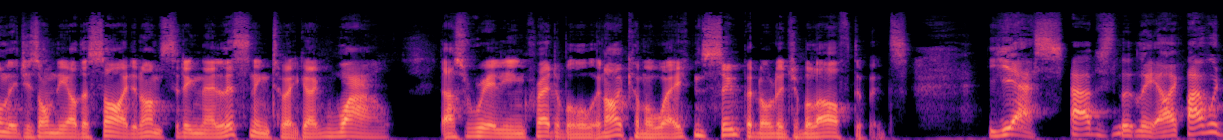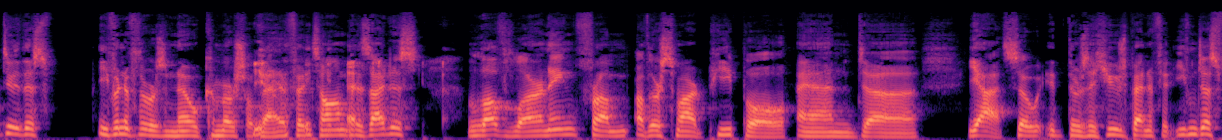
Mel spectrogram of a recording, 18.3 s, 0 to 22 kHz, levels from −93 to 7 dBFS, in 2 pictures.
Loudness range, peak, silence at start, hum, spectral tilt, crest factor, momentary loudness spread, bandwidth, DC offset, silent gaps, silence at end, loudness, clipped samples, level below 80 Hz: 2 LU; -2 dBFS; 0 s; none; -5 dB/octave; 18 dB; 7 LU; 15.5 kHz; under 0.1%; none; 0 s; -19 LUFS; under 0.1%; -46 dBFS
